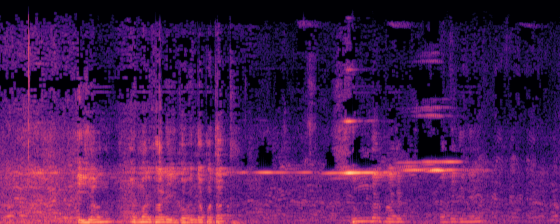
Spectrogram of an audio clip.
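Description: Men in a crowd shout and chant loudly in bursts.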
